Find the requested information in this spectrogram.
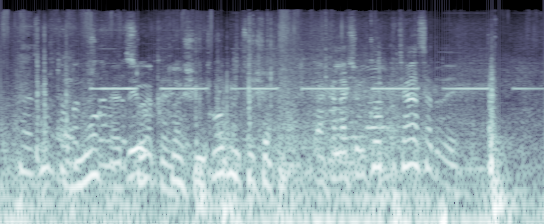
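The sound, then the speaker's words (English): A car is driving on a road past a Taliban position, with a steady low engine and road drone under almost constant talk inside the vehicle. “I'm just driving up past the Taliban position again.”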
